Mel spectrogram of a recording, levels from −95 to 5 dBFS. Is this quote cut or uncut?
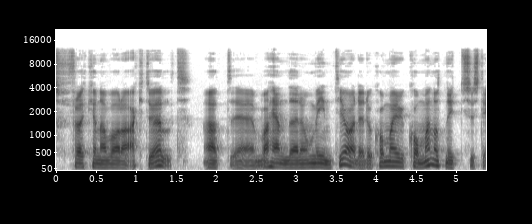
uncut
